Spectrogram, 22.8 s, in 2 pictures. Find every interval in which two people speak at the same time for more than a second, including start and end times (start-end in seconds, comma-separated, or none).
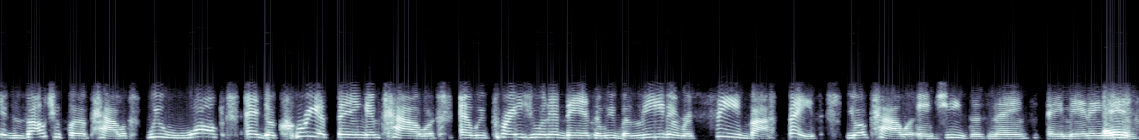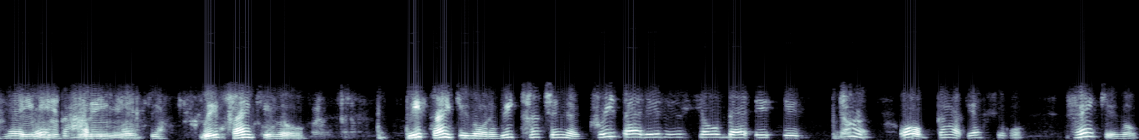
11.0-12.7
